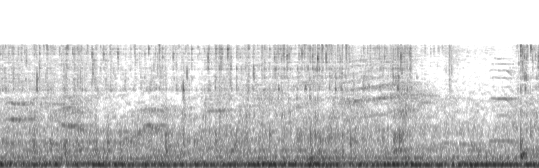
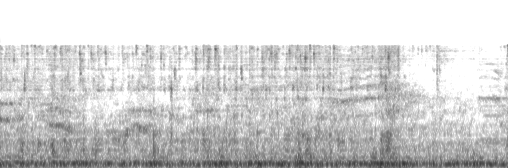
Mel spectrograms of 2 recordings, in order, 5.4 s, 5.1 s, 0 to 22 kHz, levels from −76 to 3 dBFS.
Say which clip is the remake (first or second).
second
